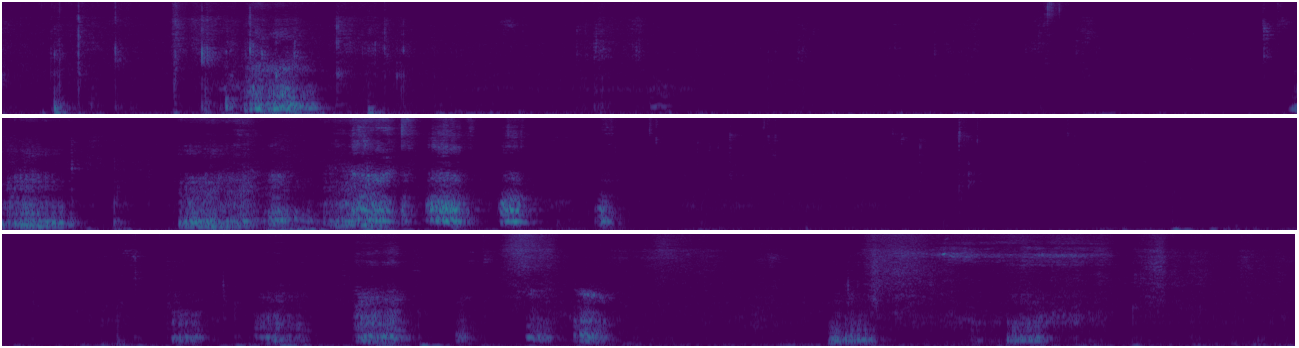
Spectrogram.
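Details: Toy Poodle puppies playing indoors while meeting a balance board and an adult dog, giving short bursts of low growling and yapping in scattered clusters with quiet gaps between.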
